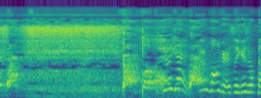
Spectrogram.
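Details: Pug reacting to a running blender: the loud steady whir fills the first half, then wavering, arching whines with clear harmonics rise and fall in several howl-like phrases, with a short break in between.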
